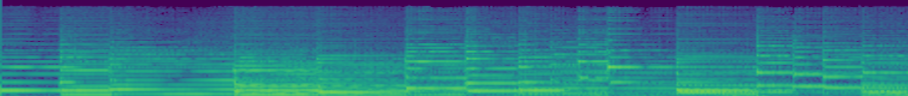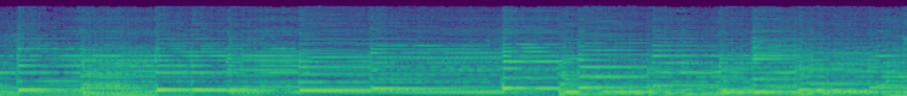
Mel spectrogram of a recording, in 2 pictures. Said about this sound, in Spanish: la música del apartamento, la película de Billy Wilder, que sirve de cama musical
